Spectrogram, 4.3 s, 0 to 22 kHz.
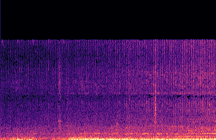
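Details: VW Polo after fixing code P1290 engine coolant temperature and clearing faults, radiator fan now stopped; low steady idle hum with even rumble, no fan roar. Normal idle.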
